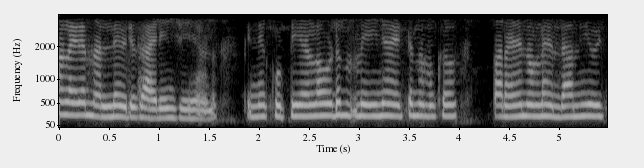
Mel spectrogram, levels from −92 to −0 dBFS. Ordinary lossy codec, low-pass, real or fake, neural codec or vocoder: AAC, 24 kbps; 3.6 kHz; fake; codec, 24 kHz, 6 kbps, HILCodec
